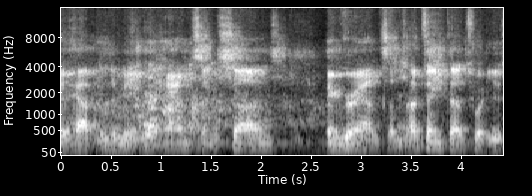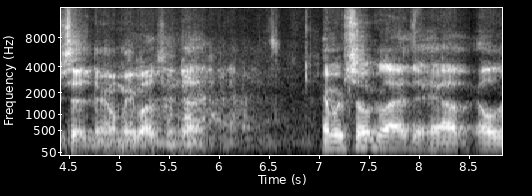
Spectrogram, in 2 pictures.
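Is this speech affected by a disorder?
Yes: medical condition affecting speech.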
